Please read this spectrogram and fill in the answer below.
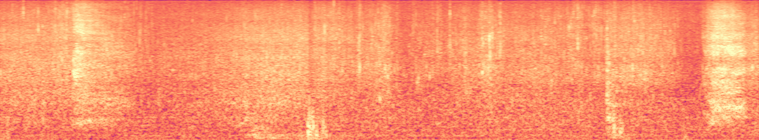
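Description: Sea water washing around a boat with wind on the microphone, broken by several short splashes, the loudest near the end.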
